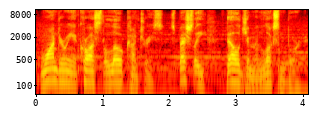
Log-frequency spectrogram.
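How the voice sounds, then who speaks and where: A man's voice: fairly low pitch, big pitch swings, brisk, music in the background. A middle-aged man telling his own story in earnest first-person narration for a radio drama. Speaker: narrator and lead.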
